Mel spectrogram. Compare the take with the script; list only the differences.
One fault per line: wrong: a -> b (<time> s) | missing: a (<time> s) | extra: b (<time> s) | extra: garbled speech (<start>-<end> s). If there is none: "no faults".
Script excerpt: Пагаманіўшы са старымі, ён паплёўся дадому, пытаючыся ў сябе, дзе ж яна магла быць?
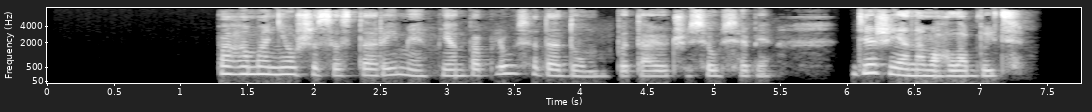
no faults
